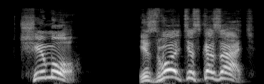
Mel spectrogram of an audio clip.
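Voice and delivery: very high, loud demand; thunderous shout. A narrator's reading. Brother demanding his sister explain, thunderous shout. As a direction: roar the challenge furiously. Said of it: "вскричал громовым голосом".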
